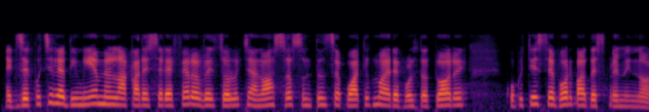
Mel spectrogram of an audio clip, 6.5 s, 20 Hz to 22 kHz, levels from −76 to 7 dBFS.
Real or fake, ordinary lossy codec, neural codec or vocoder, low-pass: fake; none; codec, 16 kHz, 1 kbps, FunCodec, trained on LibriTTS, 50 frames a second; 7.2 kHz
